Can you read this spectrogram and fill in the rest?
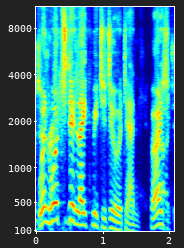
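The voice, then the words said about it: Put-on Irish accent. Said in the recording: “I can do it in a whole other accent ... Actually, it's really good. It's really good, but I'm like, okay, we just went from Australian to, you know, Irish.”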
